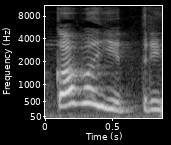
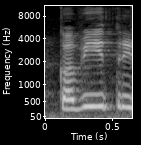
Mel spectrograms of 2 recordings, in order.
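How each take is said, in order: First: कवयित्री said ka-va-yit-ri, each syllable clear; correct pronunciation. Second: कवियत्री said ka-vi-yat-ri, with vi before ya; mistaken pronunciation. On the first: Teacher giving the exam's right form, correct pronunciation. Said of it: "वह कवयित्री होता है". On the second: Teacher quoting the wrong form for exam students, mistaken pronunciation. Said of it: "कवियत्री नहीं होता". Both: Shown as a demonstration.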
